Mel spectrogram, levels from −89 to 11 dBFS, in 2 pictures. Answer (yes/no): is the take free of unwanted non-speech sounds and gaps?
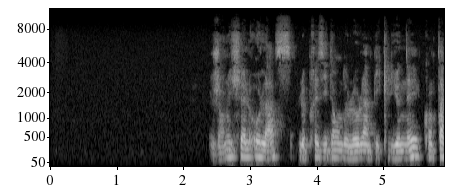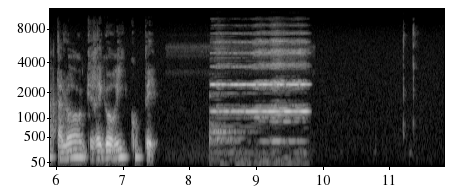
no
